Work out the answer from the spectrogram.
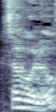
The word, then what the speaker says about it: Sabolo: Et puis sinon, j'adore Monica Sabolo. Je suis pas sûre pour la prononciation. Sabolo, c'est juste.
